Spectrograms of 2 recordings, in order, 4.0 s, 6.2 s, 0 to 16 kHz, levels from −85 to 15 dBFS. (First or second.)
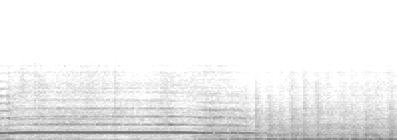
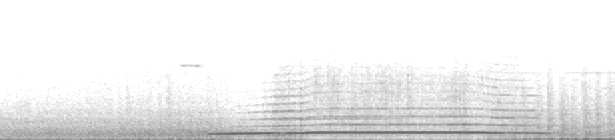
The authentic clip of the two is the second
